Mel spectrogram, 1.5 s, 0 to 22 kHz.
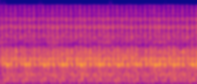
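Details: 2007 Ford Transit Connect 1.8 TDCi, earlier crank-no-start with P0087 low rail pressure, idling with injector leaks checked dry: even idle with quick regular pulse and light clatter, no misfire; healthy.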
